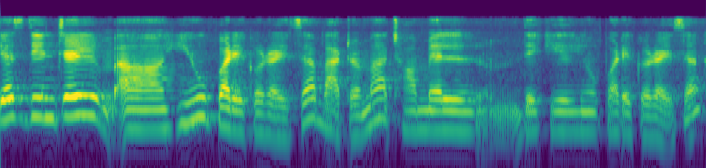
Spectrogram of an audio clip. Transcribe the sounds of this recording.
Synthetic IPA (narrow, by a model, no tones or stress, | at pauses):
t̪esd̪int͡sʌj̃ɦiũpʌɾekoɾʌjt͡sʰʌba̰ʈomat͡sʰʌmeld̪ekʰiɦĩũpʌɾekoɾʌ̰jt͡sʰʌ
